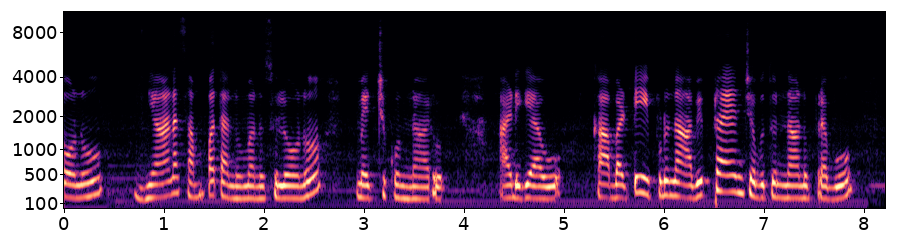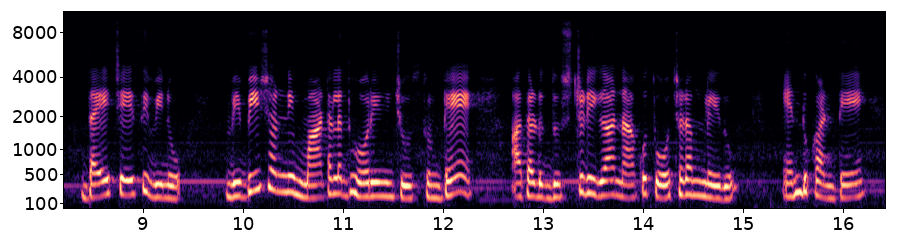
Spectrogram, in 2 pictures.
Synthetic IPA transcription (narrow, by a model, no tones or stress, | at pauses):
oːnu | ɡɲaːnɐsɐmpɐt̪ɐnumɐnusulo̞ːnu | me̞t͡ʃːukunːaːɾu | ɐɽiɡaːwu | kaːbɐʈːiːpːuɽunaːɐbʱipɾaːjɐmt͡ʃe̞but̪unːaːnupɾɐbʱu | d̪ɐjɐt͡ʃe̞ːsiʋinu | ʋibʱiːʂɐnːimaːʈɐlɐd̪ʱo̞ːɾinit͡ʃuːst̪uɳʈe̞ː | ɐ̰t̪ɐɽud̪uʂʈiɽiɡaːnaːkut̪ɔːt͡ʃɐɽɐmle̞ːd̪u | e̞nd̪ukɐɳʈe̞ː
